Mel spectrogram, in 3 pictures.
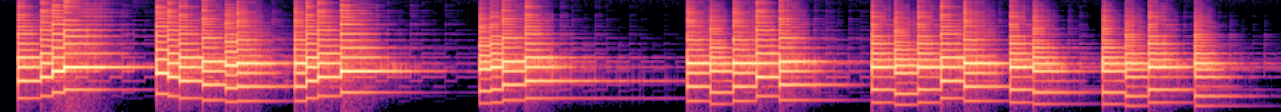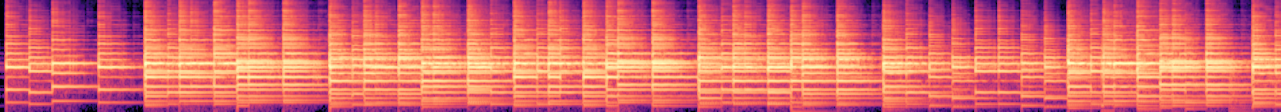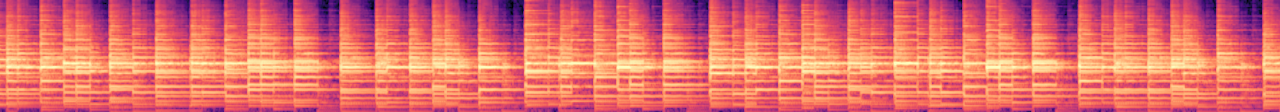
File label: lo-fi keys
